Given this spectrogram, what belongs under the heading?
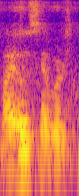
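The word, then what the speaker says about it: Biot–Savart: BYOD सेवर्ड ने अपना एक ला दिया, इसको बायोड सेवर्ड, बायो सेवर्ड ला भी कहते हैं, टी साइलेंट होता है, ठीक है, बायो सेवर्ड ला।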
